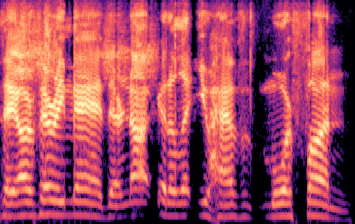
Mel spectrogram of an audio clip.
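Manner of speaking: shouting in a put-on voice. Shouting at Figment in character while people draw guns: yelling in character. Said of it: "I'm yelling at Figment".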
